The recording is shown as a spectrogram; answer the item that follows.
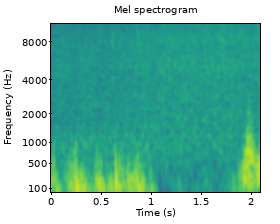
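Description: Wind buffeting the microphone, a low irregular rumble that eases off about a second in.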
